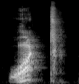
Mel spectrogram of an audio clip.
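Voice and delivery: explosive, loud burst; outraged interruption. A narrator's reading. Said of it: "bursting into the room".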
